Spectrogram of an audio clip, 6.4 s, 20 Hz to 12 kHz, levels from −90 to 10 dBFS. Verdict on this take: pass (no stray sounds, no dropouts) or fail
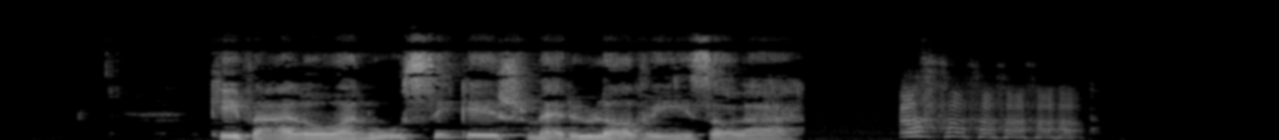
fail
